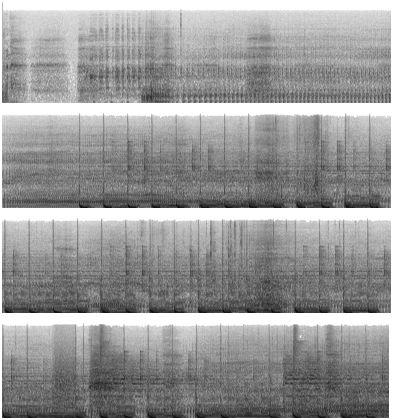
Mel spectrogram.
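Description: Dual-sport motorcycle engine starting about three seconds in and running steadily; from about nine seconds, background music with a steady beat plays loudly over it.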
